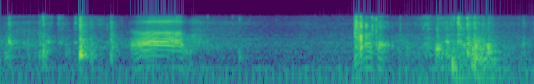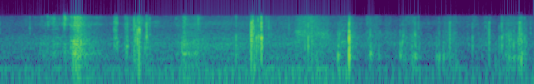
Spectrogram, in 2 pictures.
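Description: Scattered knocks, clatter and short rustles of containers being handled as flour and water are set out for mixing into a paste glue. Near the start there is a brief voice-like hum.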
